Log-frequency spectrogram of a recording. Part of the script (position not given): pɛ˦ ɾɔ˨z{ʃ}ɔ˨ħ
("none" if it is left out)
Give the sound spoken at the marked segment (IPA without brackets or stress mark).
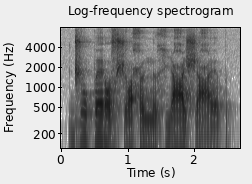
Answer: ʃ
